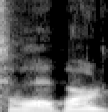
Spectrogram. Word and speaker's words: Svalbard: Do I pronounce Svalbard correct?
